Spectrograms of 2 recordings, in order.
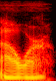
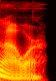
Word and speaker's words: hour: Yuki will come in a or an hour. What do you think? It's pronounced, it's spelled with a consonant, but it's a silent H, which means we pronounce it with a vowel, so we have to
